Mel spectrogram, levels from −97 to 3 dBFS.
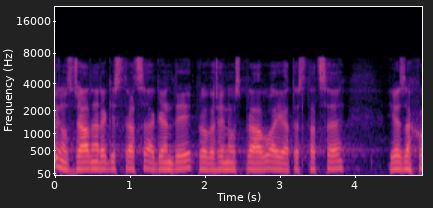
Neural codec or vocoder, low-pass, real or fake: none; 7.2 kHz; real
